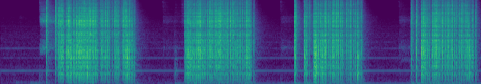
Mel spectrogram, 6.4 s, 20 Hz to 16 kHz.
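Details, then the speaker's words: MIG welder welding overhead on the underside of a 1937 Lincoln Zephyr with wire speed slightly low for high heat, fan on high: four bursts of crackling, pulsing sputter that still lay flat, strong beads; normal welding. "All right, so you can hear that welder, the noise it was making, because the wire speed is a little bit low and the heat is high. So you're hearing this kind of sputtering sound, a pulsing, but it affords this very flat weld bead."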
